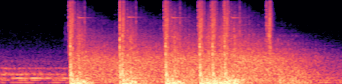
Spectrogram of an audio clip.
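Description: A rifle fires several loud shots that echo and ring out.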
